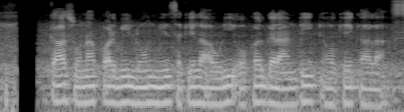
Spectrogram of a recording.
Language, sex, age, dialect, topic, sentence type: Bhojpuri, male, 18-24, Northern, banking, question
